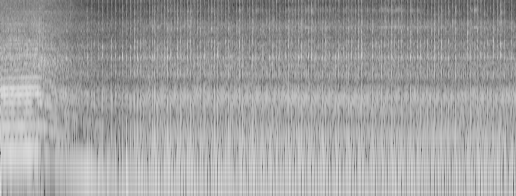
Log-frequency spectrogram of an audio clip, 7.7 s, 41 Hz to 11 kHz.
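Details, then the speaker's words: STIHL FS38 two-stroke string trimmer with brand-new carburetor, unrun at least 2 years, high-speed screw set for max RPM; brief high rev drops to steady even idle, regular firing, no stumbles or surging: normal idle. "idling just fine. The high end was a little bit low, but all I did was squeeze the trigger and turn the high end until we got max RPMs out of it. It's idling just fine."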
